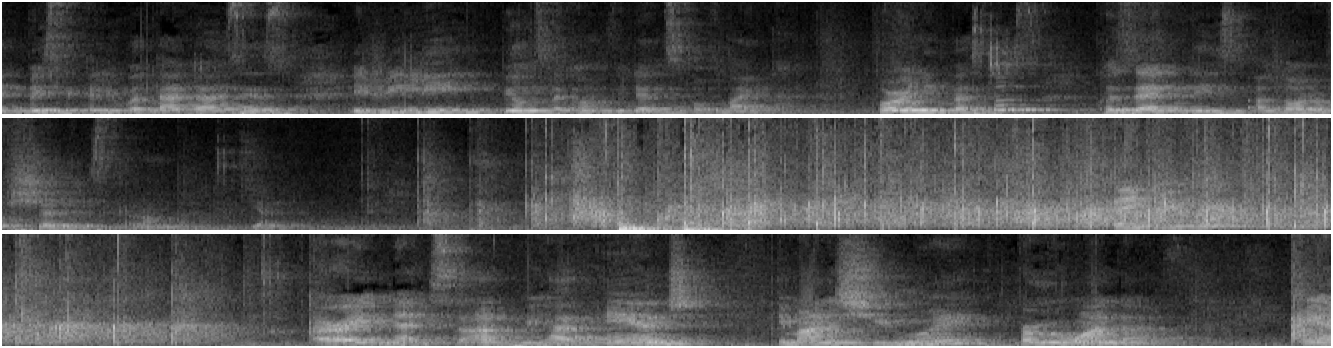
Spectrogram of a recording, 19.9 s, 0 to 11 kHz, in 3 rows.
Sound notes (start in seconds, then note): 11.7 applause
